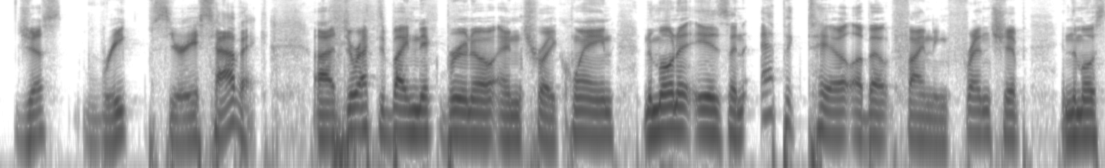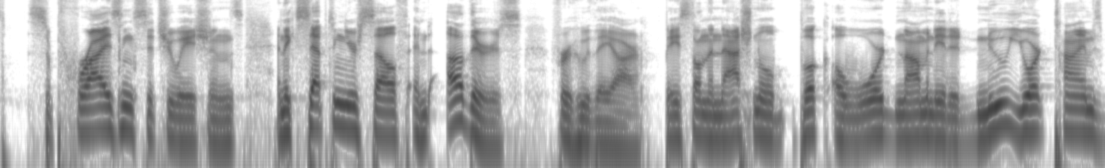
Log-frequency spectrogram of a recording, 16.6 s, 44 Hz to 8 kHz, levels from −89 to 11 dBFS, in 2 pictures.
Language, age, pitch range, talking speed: English, 30-49, 110-145 Hz, 155 wpm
